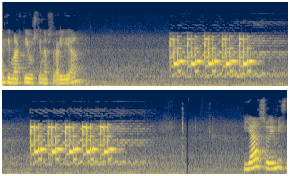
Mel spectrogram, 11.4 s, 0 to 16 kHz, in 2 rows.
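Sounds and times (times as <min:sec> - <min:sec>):
speech: 0:00.0 - 0:01.7, 0:10.6 - 0:11.4
phone ringtone for an incoming call: 0:03.3 - 0:08.8.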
